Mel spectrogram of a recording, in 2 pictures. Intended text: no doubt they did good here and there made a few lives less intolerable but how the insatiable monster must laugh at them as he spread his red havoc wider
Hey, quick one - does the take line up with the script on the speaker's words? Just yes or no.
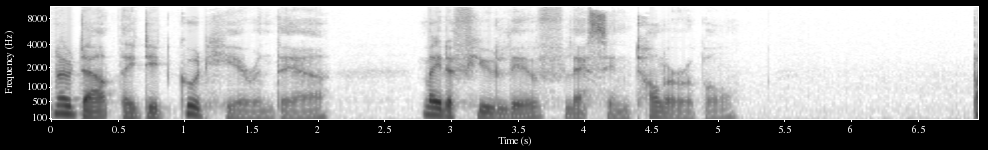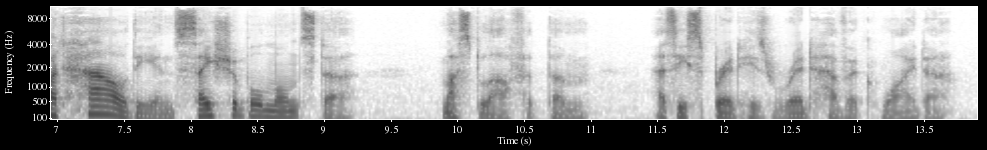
no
